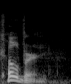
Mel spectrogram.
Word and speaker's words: Cockburn: And you're telling me his name is pronounced Coburn. – Correct. – Yes. – Okay. – The CK silent.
